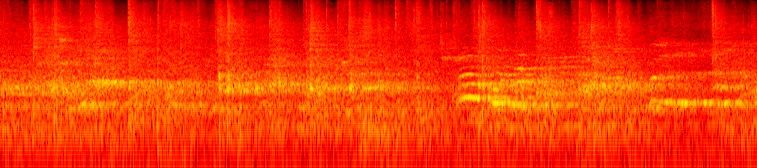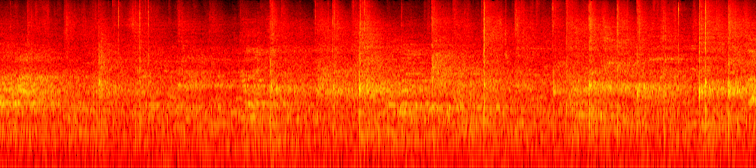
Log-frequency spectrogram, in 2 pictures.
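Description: Paddle pops from other games echo around a large hall.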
